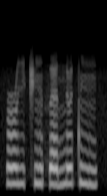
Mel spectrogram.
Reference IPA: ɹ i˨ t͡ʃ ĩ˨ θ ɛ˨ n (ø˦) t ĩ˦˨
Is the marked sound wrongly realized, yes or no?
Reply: no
